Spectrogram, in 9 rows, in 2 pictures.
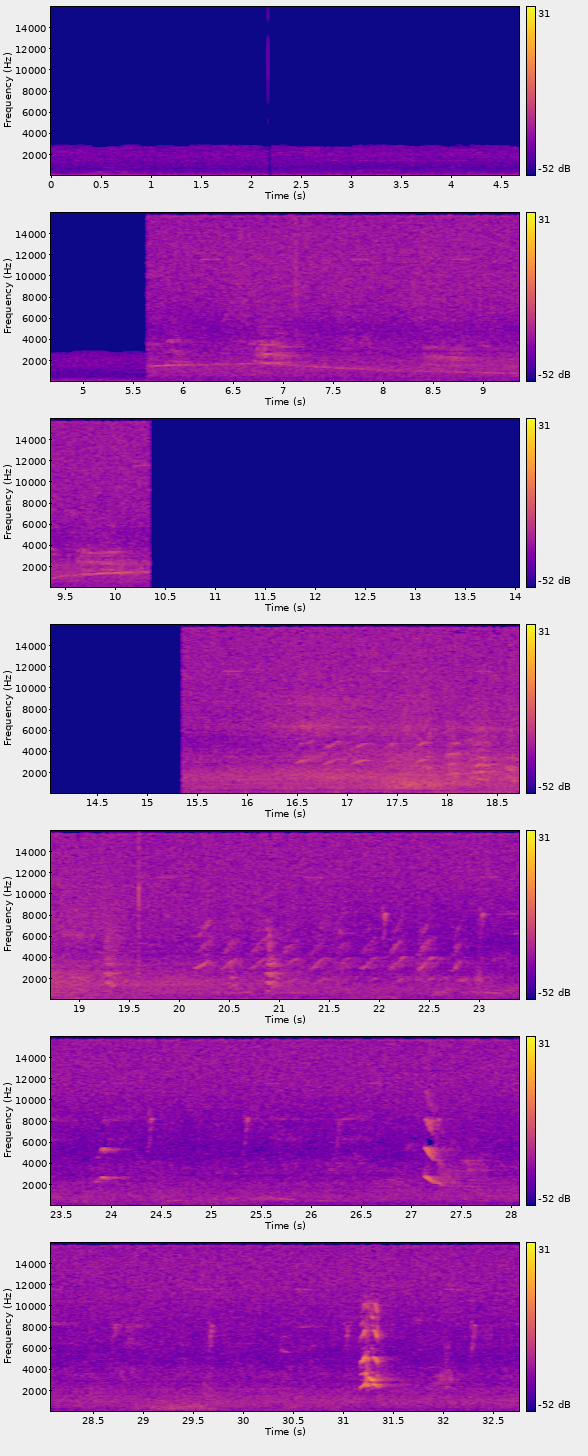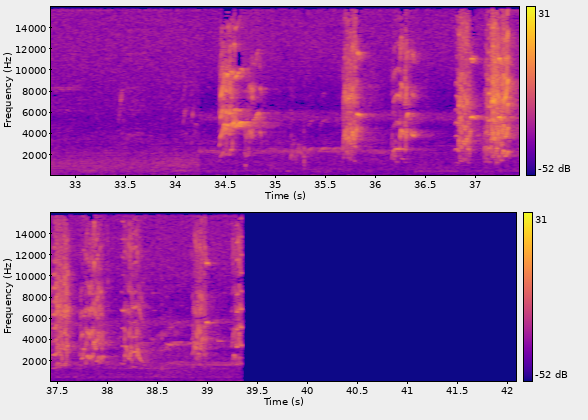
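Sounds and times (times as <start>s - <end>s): steady background hiss: 15.4s - 39.2s
small birds chirping: 16.4s - 39.4s.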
